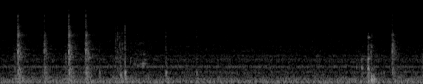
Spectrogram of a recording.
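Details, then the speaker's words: Harbor Freight US General 44-inch tool box drawer being lifted. Its slide rail isn't fastened to the drawer and flops around, giving scattered, irregular light clicks and ticks. The fix is adding rivets to secure the slide, after which it is tight. "you can see this one flopping around this entire rail that's supposed to be attached to the drawer it's just loose"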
